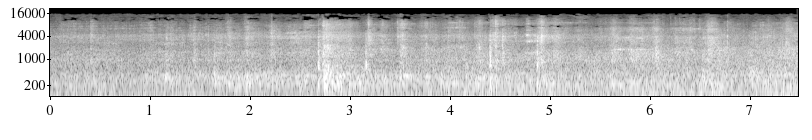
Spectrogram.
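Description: Freight train cars (log-loaded flatcars and tank cars) rolling past at close range: a steady low rumble of wheels on rail with scattered wheel clicks and a louder clank nearly three seconds in.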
